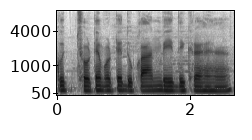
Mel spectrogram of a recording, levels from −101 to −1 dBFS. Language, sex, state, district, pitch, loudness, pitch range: Hindi, male, Assam, Kamrup Metropolitan, 115 Hz, -13 LUFS, 110-120 Hz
